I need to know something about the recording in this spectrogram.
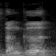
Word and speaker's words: danggit: Spirit pronunciation is danggut.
